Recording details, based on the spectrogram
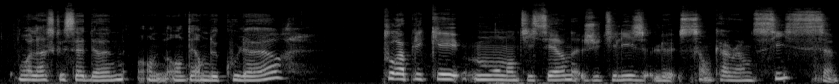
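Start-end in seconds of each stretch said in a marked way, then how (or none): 6.8-8.3 cent quarante-six said in an English accent. Naming the 146 used for concealer, english accent on "cent quarante-six". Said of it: "Pourquoi je vous dis ça avec un accent anglais?".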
